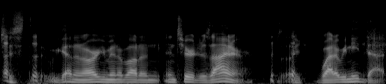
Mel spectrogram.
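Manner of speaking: normal talking voice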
